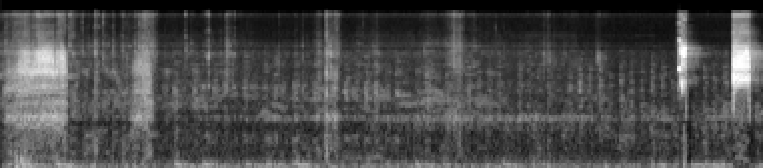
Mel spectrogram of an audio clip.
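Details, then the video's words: Black francolin giving harsh, grating bursts of call notes, one near the start and a close pair at the end, separated by a long quieter stretch with low rumbling background and faint talk. "Kala Teetar ki Awaaz"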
